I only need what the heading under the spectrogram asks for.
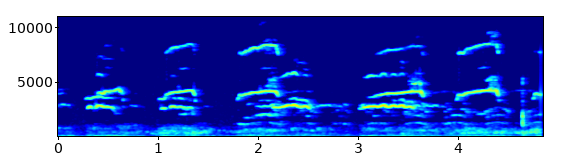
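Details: Wild bald eagle pair feeding eaglets fish at a Dade County nest, 22 April 2023, live nest camera; high piping whistles in quick two- and three-note groups, with steady low rumble underneath.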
